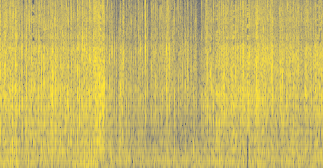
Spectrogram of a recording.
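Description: Fingertips rub and pinch the film of a thin red printed plastic bread bag laid over a white plastic bag, producing a steady, bright crinkle. The sound is dense and hissy, mostly high frequencies with almost no low end. It softens briefly around the middle before building back up.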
